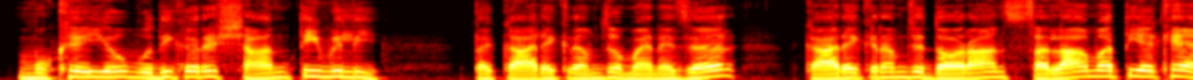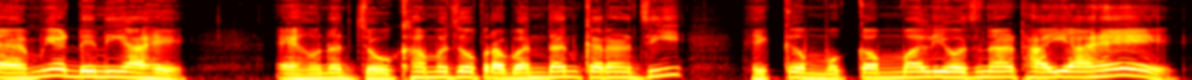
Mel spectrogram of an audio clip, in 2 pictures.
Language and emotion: Sindhi, happy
